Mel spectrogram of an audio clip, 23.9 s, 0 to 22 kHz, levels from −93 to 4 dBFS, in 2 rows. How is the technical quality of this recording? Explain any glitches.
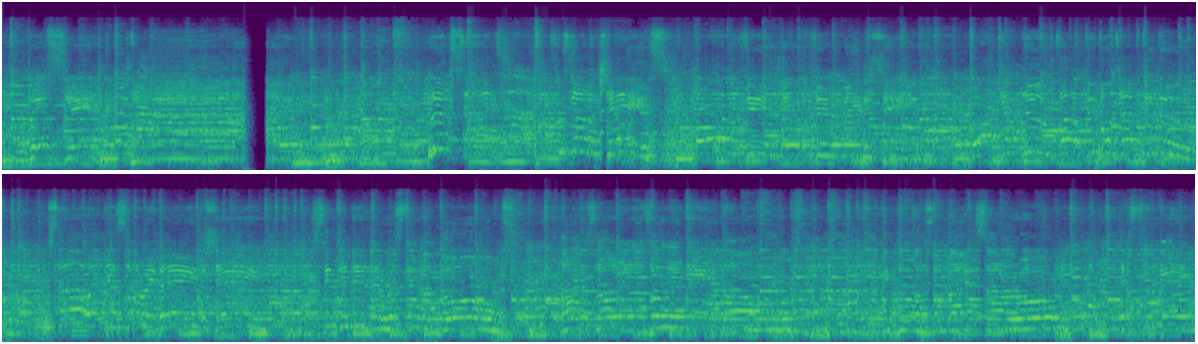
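The recording has two timing glitches.

From 2.41 to 2.65 s there is a call audio freeze. The sound stretches into a fading buzz or hiss that drops to about 100 ms of silence, then resumes where it stopped, likely because delayed packets drained the jitter buffer. On a spectrogram it appears as smeared horizontal bands followed by a blank gap.

From 21.22 to 22.42 s there is a jitter buffer speed-up. Repeated trimming of short pieces of one or a few pitch periods cuts roughly 40 ms, so the audio plays at 103% speed with unchanged pitch. The waveform looks subtly compressed in time.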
